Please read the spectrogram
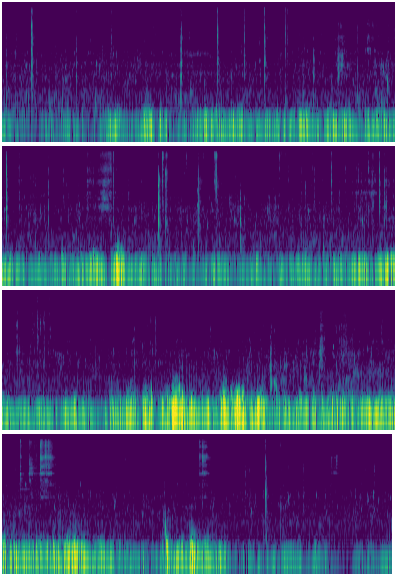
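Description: Scattered clicks and knocks of twigs and split kindling being handled and set onto a small wood cooking fire, over a continuous low, gusting rumble of wind on the microphone.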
